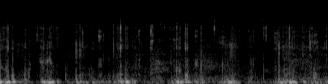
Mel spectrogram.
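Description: Steady crunchy chewing of candied roasted almonds and nuts from a Christmas market in Germany, with repeated dry crackles and a rhythmic jaw beat roughly every half second, fairly loud and with no talking over it.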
